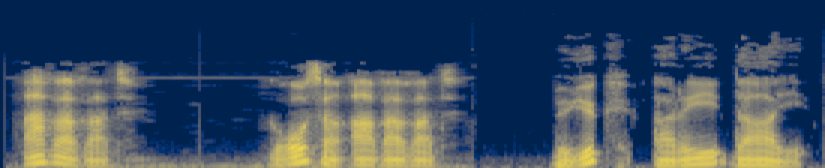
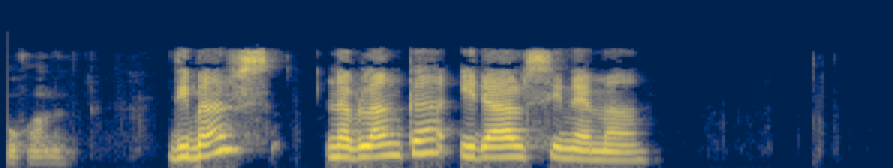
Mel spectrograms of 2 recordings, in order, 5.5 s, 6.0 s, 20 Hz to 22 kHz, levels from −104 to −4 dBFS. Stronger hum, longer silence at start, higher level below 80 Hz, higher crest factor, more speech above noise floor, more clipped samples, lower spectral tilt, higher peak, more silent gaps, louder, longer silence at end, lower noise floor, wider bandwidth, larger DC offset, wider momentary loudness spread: neither; about the same, 0.15 s vs 0.05 s; first, -34 dBFS vs -64 dBFS; about the same, 20 dB vs 16 dB; second, 39 dB vs 72 dB; neither; first, -7.5 dB/octave vs -2 dB/octave; about the same, 0 dBFS vs -2 dBFS; neither; second, -20 LUFS vs -15 LUFS; second, 0.15 s vs 1.7 s; second, -58 dBFS vs -87 dBFS; first, 10 kHz vs 8 kHz; neither; second, 13 LU vs 18 LU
